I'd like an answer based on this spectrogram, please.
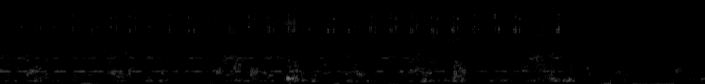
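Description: Faint, rapid, even ticking, about six ticks a second, that stops near the end, over a faint steady tone.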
